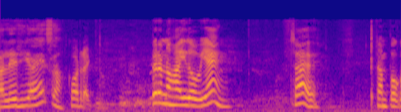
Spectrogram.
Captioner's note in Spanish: Risas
